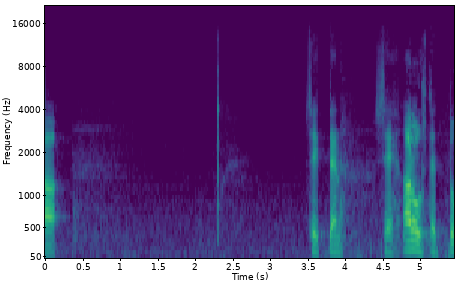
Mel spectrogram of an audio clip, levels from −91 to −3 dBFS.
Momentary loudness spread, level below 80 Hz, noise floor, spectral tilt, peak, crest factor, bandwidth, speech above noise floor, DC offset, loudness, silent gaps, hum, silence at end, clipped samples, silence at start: 16 LU; -70 dBFS; -71 dBFS; -5.5 dB/octave; -10 dBFS; 26 dB; 14.5 kHz; 40 dB; under 0.1%; -32 LUFS; none; none; 0 s; under 0.1%; 0 s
